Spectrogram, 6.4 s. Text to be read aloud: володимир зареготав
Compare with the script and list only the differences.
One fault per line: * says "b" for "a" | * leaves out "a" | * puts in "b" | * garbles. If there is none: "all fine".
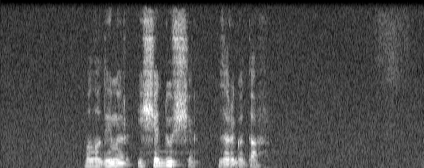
* puts in "іще дужче"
